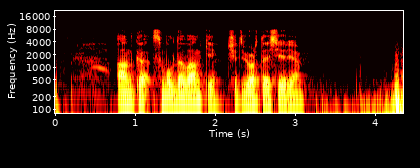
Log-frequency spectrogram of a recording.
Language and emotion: Russian, neutral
